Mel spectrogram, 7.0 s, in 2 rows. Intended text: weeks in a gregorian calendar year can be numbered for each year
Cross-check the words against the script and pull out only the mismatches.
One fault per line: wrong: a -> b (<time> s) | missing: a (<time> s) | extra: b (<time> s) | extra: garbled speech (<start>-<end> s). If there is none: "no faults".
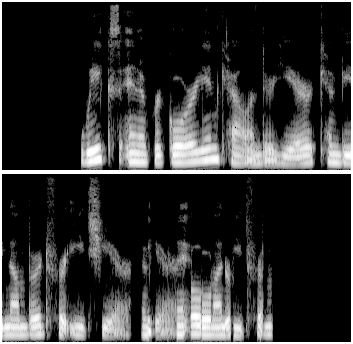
extra: garbled speech (4.9-6.2 s)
